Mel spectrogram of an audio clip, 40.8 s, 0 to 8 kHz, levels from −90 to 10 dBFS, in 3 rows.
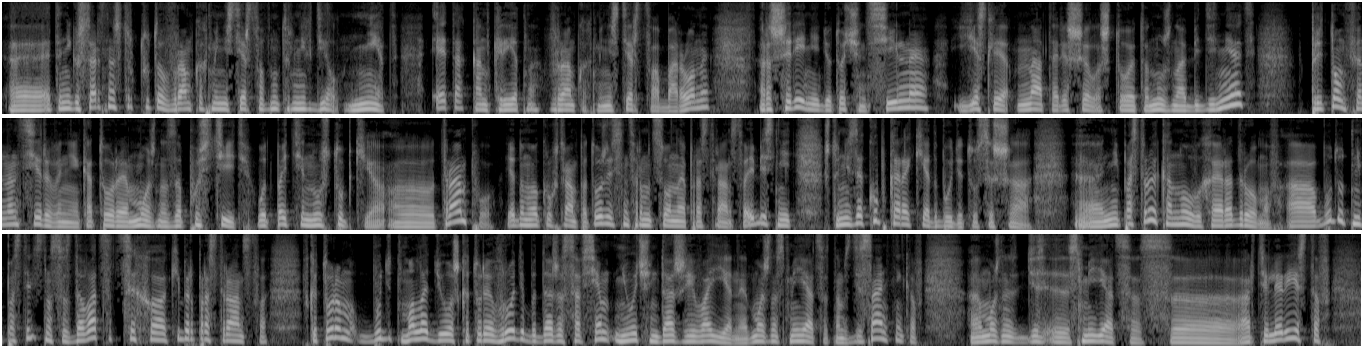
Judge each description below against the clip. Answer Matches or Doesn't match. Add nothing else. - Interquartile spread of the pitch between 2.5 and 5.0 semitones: Doesn't match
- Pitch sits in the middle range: Matches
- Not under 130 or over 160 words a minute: Matches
